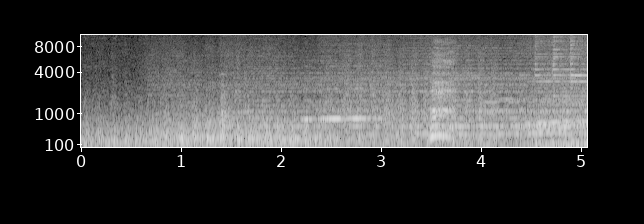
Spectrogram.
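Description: Sound effect of a train running fast along the rails: a steady rumble with wheel clatter. A couple of steady held tones come in near the end.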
